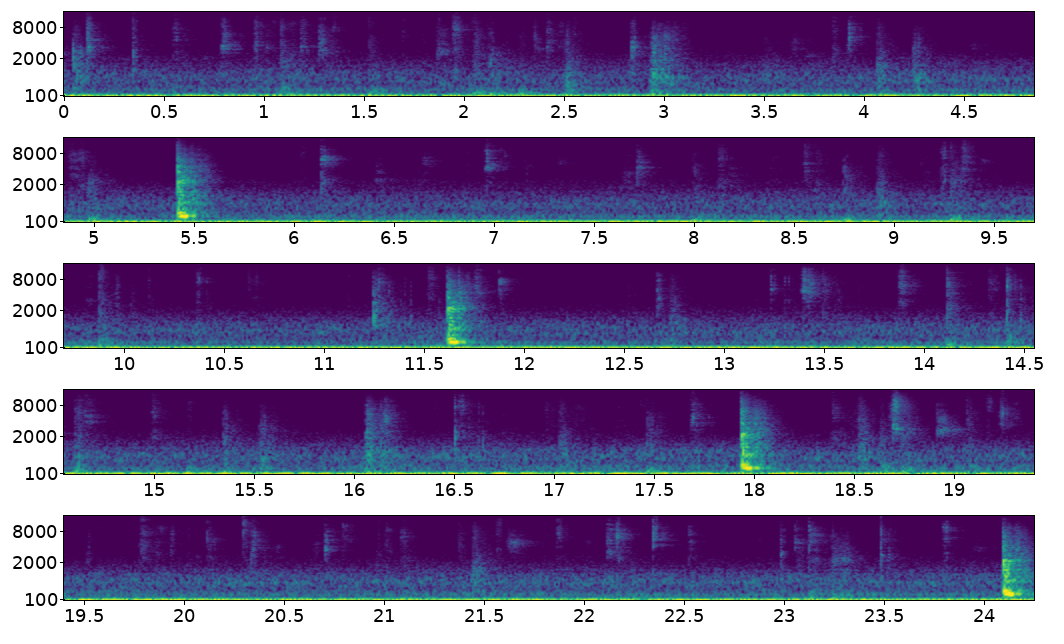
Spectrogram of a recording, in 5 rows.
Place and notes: {"title": "Utena, Lithuania, abandoned soviet barrack", "date": "2016-11-20 15:30:00", "description": "raindrops in abandoned soviet barracks", "latitude": "55.51", "longitude": "25.64", "altitude": "136", "timezone": "Europe/Vilnius"}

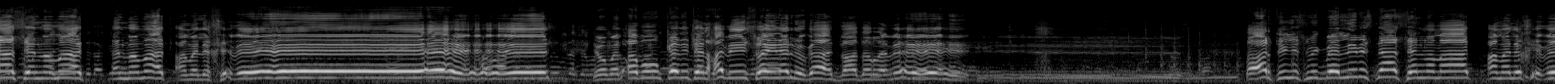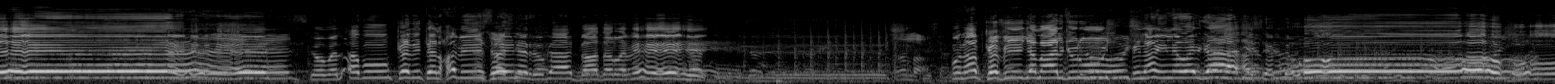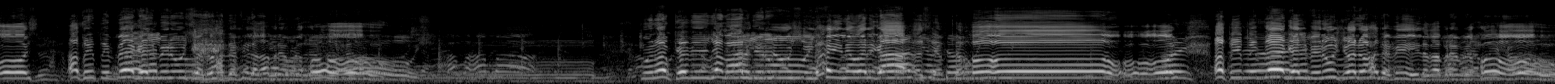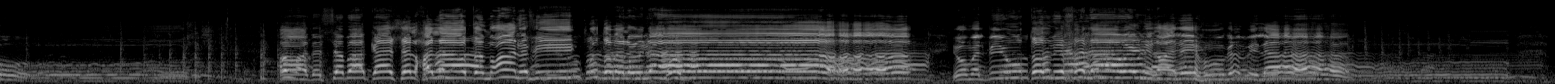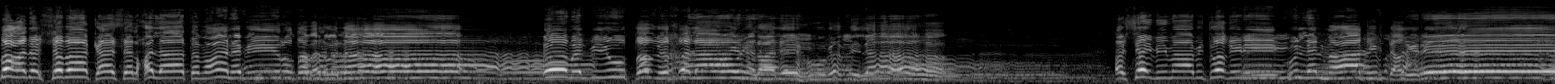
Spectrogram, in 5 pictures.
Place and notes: {"title": "شارع الراشدين, Sudan - song before dhikr @ tomb of Sheikh Hamed an-Neel", "date": "1987-05-08 15:56:00", "description": "In Omdourman, Sudan, lies the tomb of the sufi holy man Sheikh Hamed an-Neel. Every friday the believers flock together to sing and dance themselves in trance and experience the nearness of Allah. These recordings were in 1987, the democrativc gays in the history of Sudan. I do not know what happened with the sufi's when the fanatics took over governement.", "latitude": "15.62", "longitude": "32.46", "altitude": "389", "timezone": "Africa/Khartoum"}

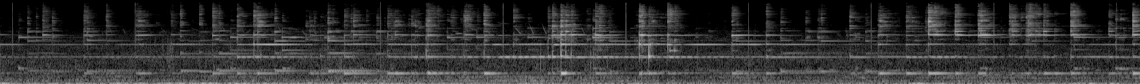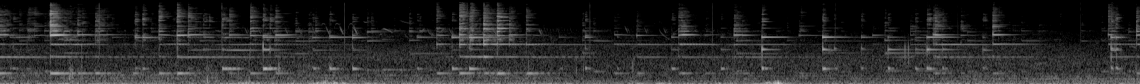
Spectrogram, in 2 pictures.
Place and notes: {"date": "2010-07-07 16:03:00", "description": "Cow at Plan des Bos, vanoise, French Alps.\nLes vaches au Plan des Bos, dans la Vanoise.", "latitude": "45.33", "longitude": "6.69", "altitude": "1879", "timezone": "Europe/Paris"}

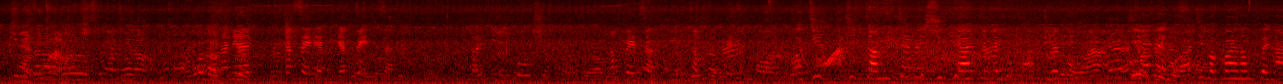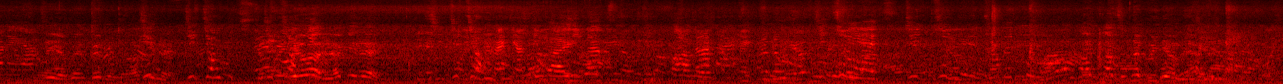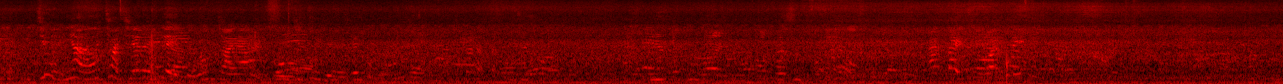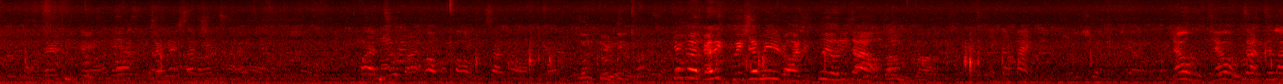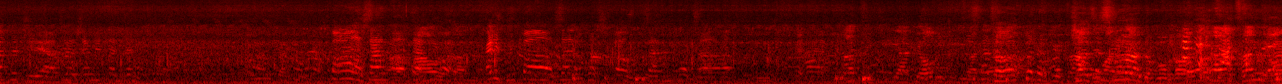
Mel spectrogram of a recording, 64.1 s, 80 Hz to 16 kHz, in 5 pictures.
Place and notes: {"title": "大埤路, 冬山鄉得安村 - Chat", "date": "2014-07-27 11:15:00", "description": "Chat, Tourist, Tourist Scenic Area, Traffic Sound\nSony PCM D50+ Soundman OKM II", "latitude": "24.65", "longitude": "121.73", "altitude": "47", "timezone": "Asia/Taipei"}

